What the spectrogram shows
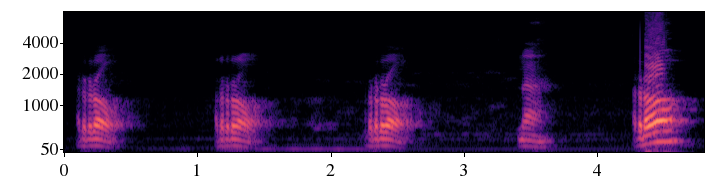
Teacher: kalau dzal itu ujung lidah dengan ujung gigi atas kemudian roh ujung lidah ini agak masuk ke dalam sedikit dan bergetar sedikit roh roh makhrajnya ini tidak boleh terlalu banyak getaran [Musik] Bismillahirohmanirohim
